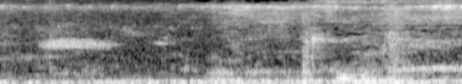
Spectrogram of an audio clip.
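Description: Near silence: faint outdoor background with a low rumble.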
